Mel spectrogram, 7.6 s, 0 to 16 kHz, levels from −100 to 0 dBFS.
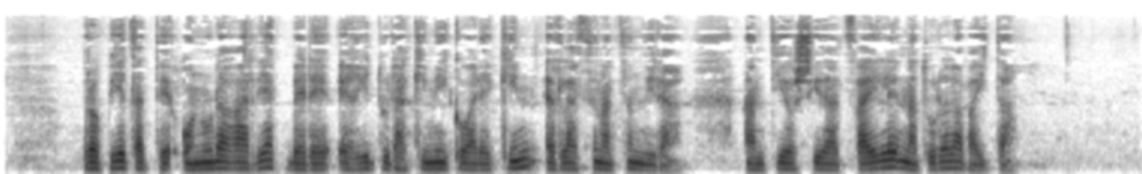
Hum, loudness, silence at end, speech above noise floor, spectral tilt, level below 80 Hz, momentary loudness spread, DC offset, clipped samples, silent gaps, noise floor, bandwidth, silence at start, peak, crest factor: none; -25 LUFS; 0.85 s; 42 dB; -5 dB/octave; -64 dBFS; 10 LU; under 0.1%; under 0.1%; none; -66 dBFS; 11.5 kHz; 0.55 s; -6 dBFS; 18 dB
